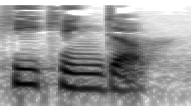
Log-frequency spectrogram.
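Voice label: "peking duck", English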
